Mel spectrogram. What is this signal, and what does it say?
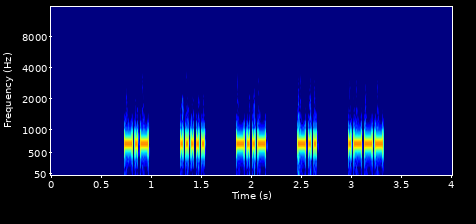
Morse code, heard as a keyed tone, about 46 wpm, spaced as for 21 wpm, 700 Hz. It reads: K5XDJ
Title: USA Call Signs - 4x Character Spacing - 45wpm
